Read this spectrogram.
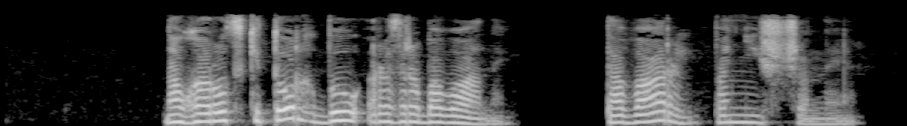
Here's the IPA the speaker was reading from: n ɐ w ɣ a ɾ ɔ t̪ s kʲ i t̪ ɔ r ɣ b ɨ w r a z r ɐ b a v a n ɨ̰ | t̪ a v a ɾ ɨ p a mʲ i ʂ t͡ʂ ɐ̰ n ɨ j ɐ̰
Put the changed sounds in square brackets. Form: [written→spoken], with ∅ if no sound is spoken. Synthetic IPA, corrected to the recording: n ɐ w ɣ a ɾ ɔ t̪ s kʲ i t̪ ɔ r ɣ b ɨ w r [a→ɐ] z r ɐ b a v a n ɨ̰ | t̪ a v a ɾ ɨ p a [mʲ→nʲ] i ʂ t͡ʂ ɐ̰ n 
